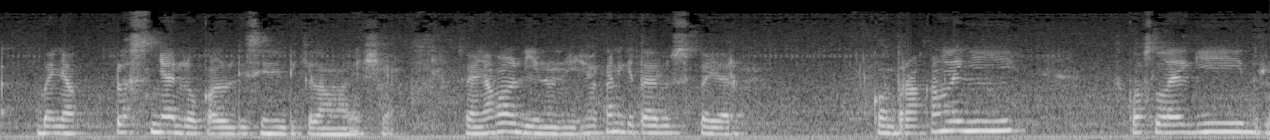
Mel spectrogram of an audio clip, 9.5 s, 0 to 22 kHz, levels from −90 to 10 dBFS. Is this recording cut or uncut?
uncut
